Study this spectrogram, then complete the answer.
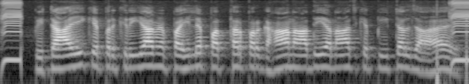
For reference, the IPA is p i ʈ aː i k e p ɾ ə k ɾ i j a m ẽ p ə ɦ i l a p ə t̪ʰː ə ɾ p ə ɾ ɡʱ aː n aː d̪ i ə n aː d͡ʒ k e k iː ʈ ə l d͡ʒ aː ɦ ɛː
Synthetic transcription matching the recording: p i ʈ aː i k e p ɾ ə k ɾ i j a m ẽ p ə ɦ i l e p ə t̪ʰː ə ɾ p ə ɾ ɡʱ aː n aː d̪ i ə n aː d͡ʒ k e p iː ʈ ə l d͡ʒ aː ɦ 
